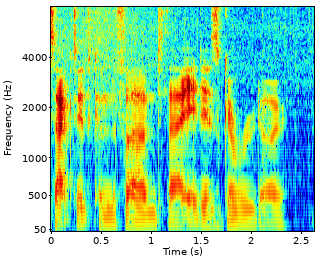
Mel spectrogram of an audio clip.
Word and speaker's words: Gerudo: confirmed that it is Gerudo, not Gerudo. Gerudo doesn't make sense to me. Why would you assume that's how it's pronounced when it's spelt with a G?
